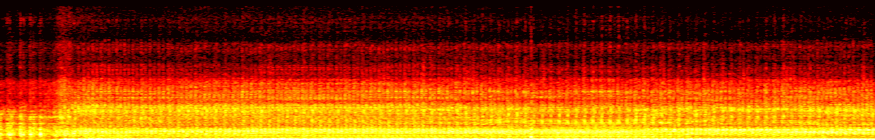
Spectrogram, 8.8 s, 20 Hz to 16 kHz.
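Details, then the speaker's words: 1966 Mustang restomod project engine, oil checked. It starts and runs with a heavy, rattling, rocks-like knock under the exhaust, definitely from the bottom end; a spun bearing is suspected but unconfirmed. "sounds like a spun a bearing or something I don't know definitely coming from the bottom"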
